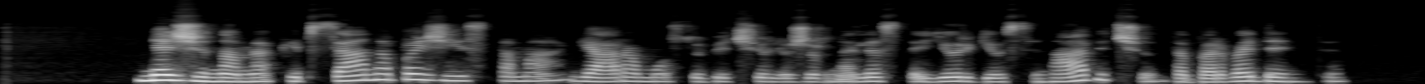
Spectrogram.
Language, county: Lithuanian, Vilnius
